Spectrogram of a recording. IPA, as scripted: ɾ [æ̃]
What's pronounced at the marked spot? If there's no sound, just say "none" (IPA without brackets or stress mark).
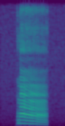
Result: æ̃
